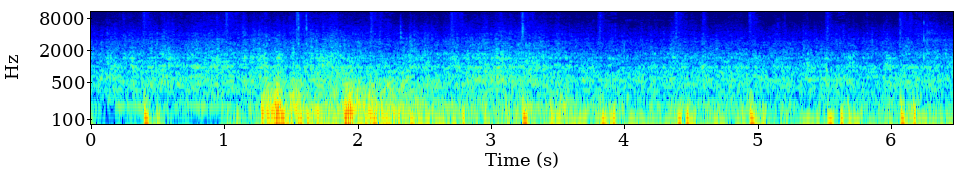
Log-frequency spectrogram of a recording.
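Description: A thunderstorm rages in the horror game Suffer the Night, with rumbling thunder swells and scattered sharp cracks over a steady wash of rain, no talking.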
